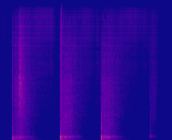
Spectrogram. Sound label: footsteps concrete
